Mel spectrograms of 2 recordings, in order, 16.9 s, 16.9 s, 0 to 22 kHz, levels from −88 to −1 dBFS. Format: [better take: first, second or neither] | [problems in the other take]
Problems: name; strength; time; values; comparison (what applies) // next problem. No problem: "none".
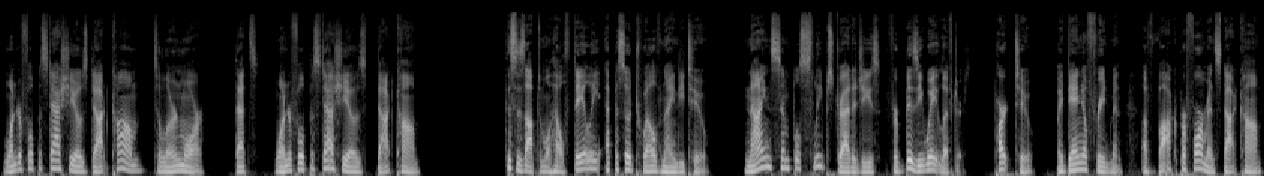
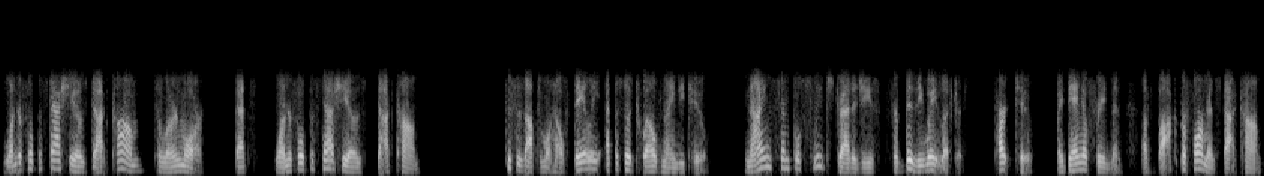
first | phone-call audio; poor line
